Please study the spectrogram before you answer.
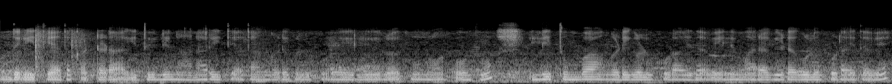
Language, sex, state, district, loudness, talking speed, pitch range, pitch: Kannada, male, Karnataka, Mysore, -20 LUFS, 135 wpm, 110-115 Hz, 110 Hz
